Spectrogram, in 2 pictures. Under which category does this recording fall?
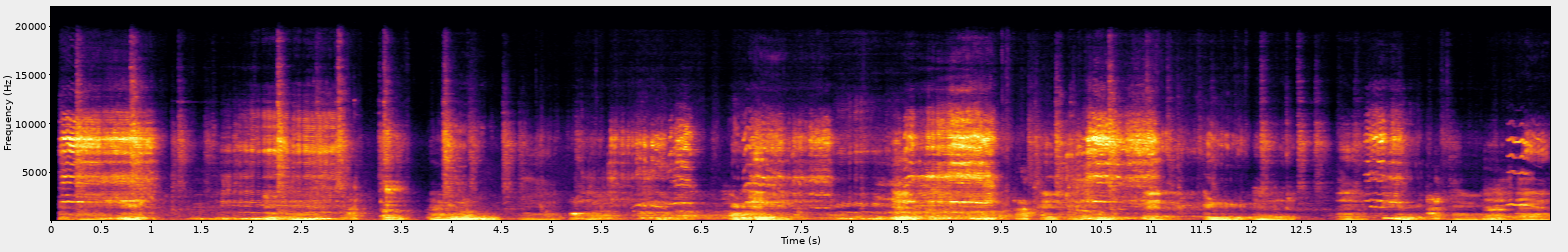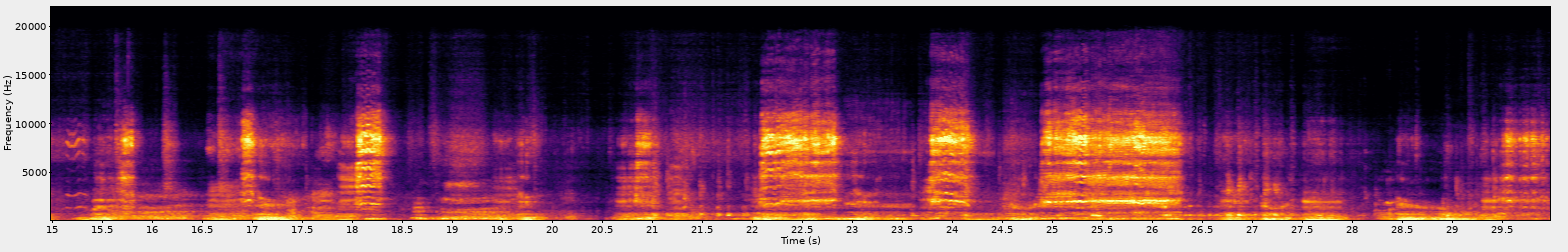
Sound effects > Animals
